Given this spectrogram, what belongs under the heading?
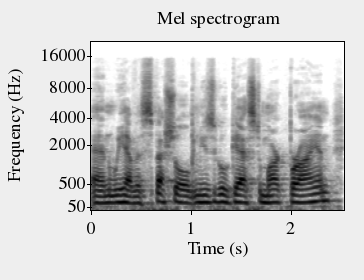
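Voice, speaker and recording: A man's voice: mid-range voice, little pitch movement, normal speed. A man answering as an interview guest, explaining things in an informal, conversational way. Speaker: interview guest, radio drama scriptwriter and lyricist. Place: TV news studio.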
